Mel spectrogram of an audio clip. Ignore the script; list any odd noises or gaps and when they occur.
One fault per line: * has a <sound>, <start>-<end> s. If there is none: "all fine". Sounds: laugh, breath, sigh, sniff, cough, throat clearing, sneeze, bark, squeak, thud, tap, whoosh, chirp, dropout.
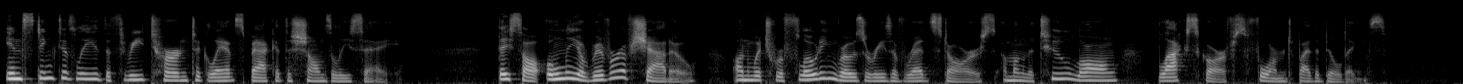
all fine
